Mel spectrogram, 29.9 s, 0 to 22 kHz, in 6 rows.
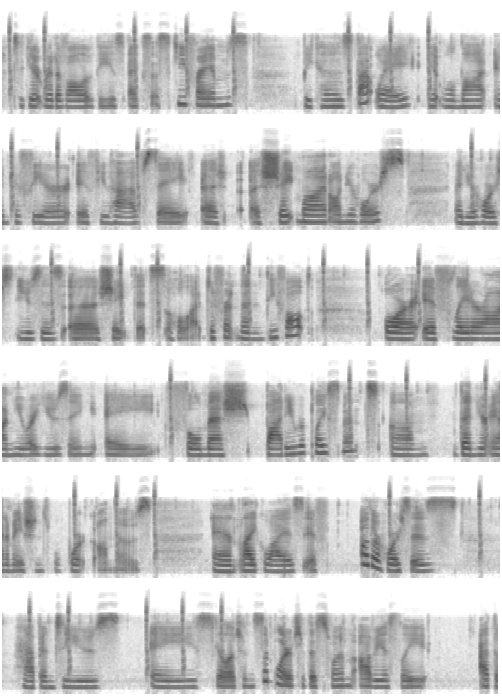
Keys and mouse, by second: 8.4 Delete, 9.7-15.3 drag, 15.3 Delete, 16.7-18.6 drag, 18.7-22.5 drag, 22.5 Delete, 25.7-28.1 drag, 28.1 Delete.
